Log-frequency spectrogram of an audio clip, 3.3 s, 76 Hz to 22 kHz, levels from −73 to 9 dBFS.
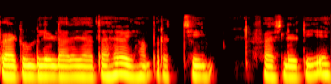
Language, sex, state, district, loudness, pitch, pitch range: Hindi, male, Uttar Pradesh, Muzaffarnagar, -16 LUFS, 135 Hz, 130-140 Hz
